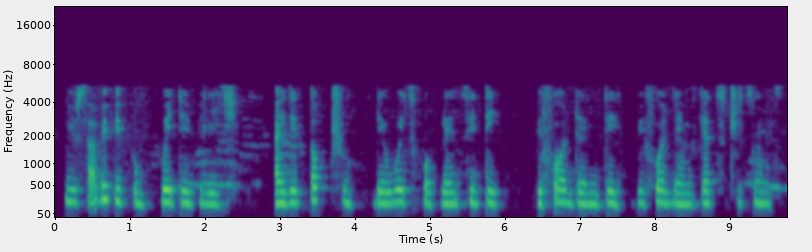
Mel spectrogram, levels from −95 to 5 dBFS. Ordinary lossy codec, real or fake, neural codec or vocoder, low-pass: MP3, 48 kbps; fake; codec, 16 kHz, 16 kbps, FreqCodec, larger model; 5.4 kHz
